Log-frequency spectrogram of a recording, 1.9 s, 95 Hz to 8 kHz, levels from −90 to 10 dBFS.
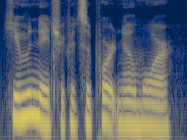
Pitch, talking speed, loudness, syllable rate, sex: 165 Hz, 190 wpm, -15 LUFS, 6.0 syllables/s, female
